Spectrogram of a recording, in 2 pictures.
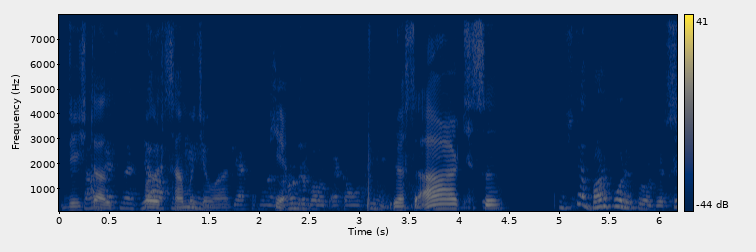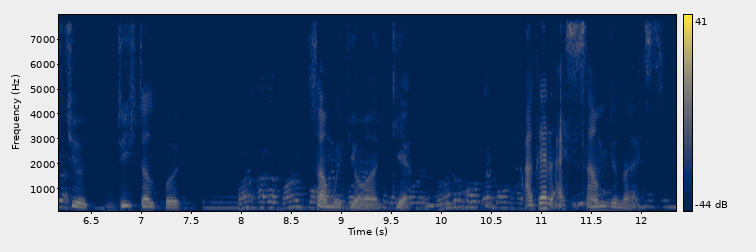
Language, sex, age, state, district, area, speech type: Kashmiri, male, 30-45, Jammu and Kashmir, Bandipora, rural, spontaneous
